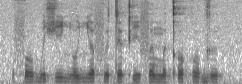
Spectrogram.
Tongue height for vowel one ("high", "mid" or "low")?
mid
